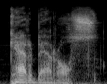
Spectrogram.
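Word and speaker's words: Κέρβερος: the greek underworld actually to pronounce it correctly in greek it would be kerberos uh if i'm not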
